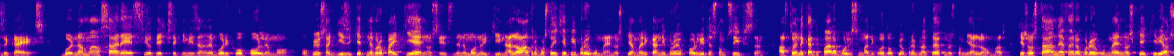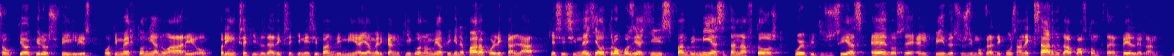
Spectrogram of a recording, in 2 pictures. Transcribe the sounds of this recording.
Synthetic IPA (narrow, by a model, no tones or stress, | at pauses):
zðekɐ̰eksi̥ | bo̞ɾinɐmɐsɐɾe̞sio̞t̪ie̞çi̥ksecinisienɐnembo̞ɾiko̞po̞le̞mo̞oːpio̞sɐɲɟizice̞t̪ine̞vɾo̞pɐicie̞no̞sie̞t͡siðenemo̞no̞eciniɐlɐoɐnθɾo̞po̞st̪oiçe̞pipɾo̞iɣume̞no̞sceiɐme̞ɾikɐnipɾopo̞lit̪e̞st̪o̞mpsifi̥sɐnɐft̪o̞ine̞kɐt̪ipɐɾɐpo̞lisimɐnd̪iko̞t̪o̞ːpio̞pɾe̞p̬inɐt̪o̞e̞xume̞st̪omɲɐlo̞mɐsce̞so̞st̪ɐːne̞fe̞ɾɐopɾo̞iɣume̞no̞sceiciɾiɐsokuceo̞ciɾio̞sfiliso̞t̪ime̞xɾit̪o̞niɐnuɐɾio̞pɾiŋksecðilɐðikse̞cinisiːpɐnðimiɐiɐme̞ɾikɐniciːko̞no̞miɐpiʝe̞ne̞pɐɾɐpo̞likɐlɐce̞st̪isine̞çiɐo̞t̪ɾo̞po̞zðiɐçiɾisi̥spɐnðimiɐsit̪ɐnɐft̪o̞spue̞pit̪isusiɐse̞ðo̞se̞ːlpiðe̞st̪uzðimo̞kɾɐt̪ikusɐne̞ksɐɾt̪it̪ɐːpoɐft̪o̞npu̥θɐepele̞ɣɐn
